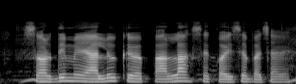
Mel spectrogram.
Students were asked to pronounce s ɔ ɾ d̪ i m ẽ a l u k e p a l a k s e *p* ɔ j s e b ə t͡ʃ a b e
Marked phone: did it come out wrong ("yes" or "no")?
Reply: yes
